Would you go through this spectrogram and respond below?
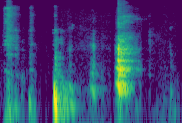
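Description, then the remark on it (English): An agitated dog, upset by a person's rant, gives a handful of short, uneven barks and yelps with brief pauses between them, quiet, with no talking around them. “Well, it upset the dog.”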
